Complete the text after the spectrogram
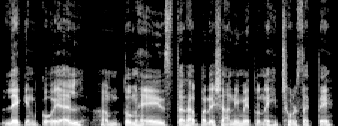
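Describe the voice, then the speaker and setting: A man's voice: lowish voice, animated, measured pace, a bit bright, no echo. Man acting a caring old grandfather, dry close sound. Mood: concerned. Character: caring wealthy old grandfather, gentle and proud. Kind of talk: acted Hindi moral-story cartoon dialogue.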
